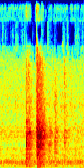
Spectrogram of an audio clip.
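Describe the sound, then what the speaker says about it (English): A large cooking pot is pulled out for broccoli rabe and sausage, giving a few clanking metal knocks, with one louder clatter among softer bumps, close by and without talk. "In the meantime, I'm going to get my pot"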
